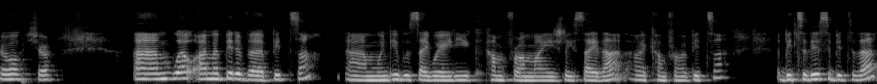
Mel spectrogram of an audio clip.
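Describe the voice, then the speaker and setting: With an Australian accent, a woman talks at a fairly quick pace in a fairly high pitch with ordinary pitch variation, over a quiet background. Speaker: marketing executive. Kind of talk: interview.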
